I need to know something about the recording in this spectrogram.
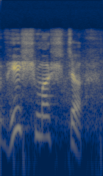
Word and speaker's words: ভীষ্ম: ওয়ান উচ্চারণ হবে ভবান ভীষ্মস ভীষ্ম মূর্ধন্য স তাহলে ভীষ্ম জিউভা উল্টিয়ে স উচ্চারণ করতে হয় মূর্ধন্য স্ব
